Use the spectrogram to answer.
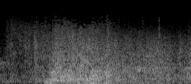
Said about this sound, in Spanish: Suena un trueno que hace temblar todo el edificio.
